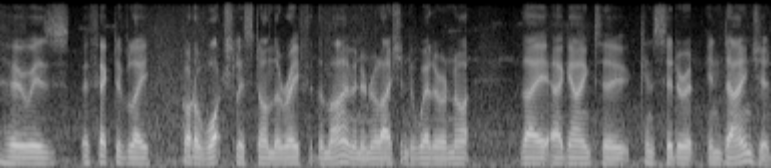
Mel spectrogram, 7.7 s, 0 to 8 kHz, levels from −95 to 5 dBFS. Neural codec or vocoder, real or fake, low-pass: none; real; 7.2 kHz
